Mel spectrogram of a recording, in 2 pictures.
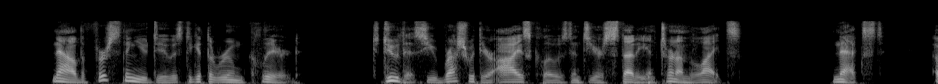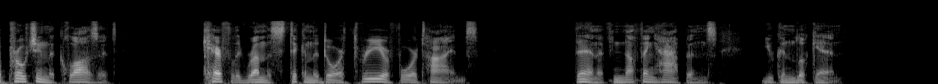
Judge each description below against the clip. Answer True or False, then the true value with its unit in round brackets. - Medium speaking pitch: False (100 Hz)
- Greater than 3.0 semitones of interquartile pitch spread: True (4.0 semitones)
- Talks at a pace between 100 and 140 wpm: False (160 wpm)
